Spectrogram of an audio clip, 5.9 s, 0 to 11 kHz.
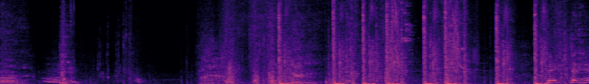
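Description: Gunfire shooting a feral zombie in State of Decay 2, a rapid fusillade of loud sharp shots in uneven bursts after a brief quieter moment, with thuds and impacts mixed in.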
